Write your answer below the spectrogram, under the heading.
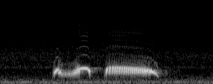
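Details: A single afternoon phrase from a spotted dove, used to urge other doves to call: two short rolling notes, a brief pause, then a sustained soft coo that falls slightly at the end.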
